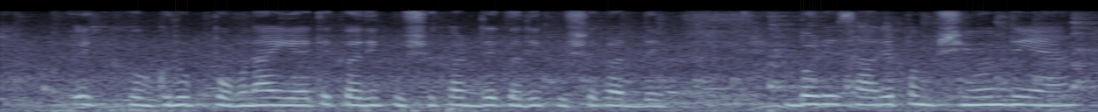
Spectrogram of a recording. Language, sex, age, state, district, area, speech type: Dogri, female, 18-30, Jammu and Kashmir, Kathua, rural, spontaneous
